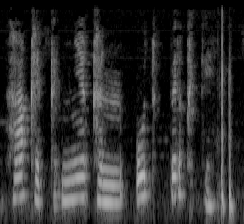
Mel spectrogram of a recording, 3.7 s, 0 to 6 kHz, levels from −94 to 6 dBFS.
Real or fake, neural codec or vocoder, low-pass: real; none; 5.4 kHz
